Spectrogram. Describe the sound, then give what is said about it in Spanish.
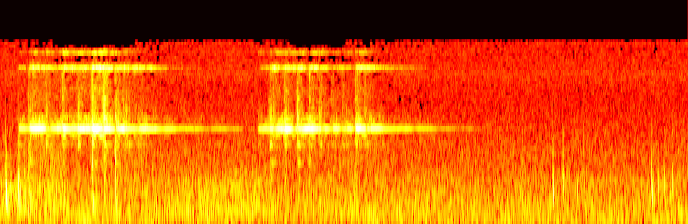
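A small hand bell rung by a cardinal at the doors of the Sistine Chapel: two faint bursts of rapid, bright tinkling separated by a pause, over a quiet background with a few soft knocks. “Por fin, un cardenal abre las puertas de la capilla Sistina y toca una campanilla.”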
